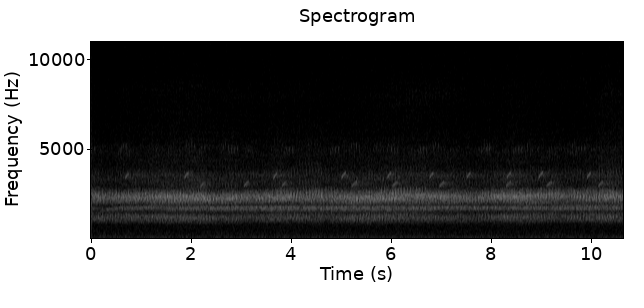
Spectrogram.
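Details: Steady, pulsing trill from a frog chorus, swelling slightly in loudness, with short rising chirps scattered above.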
